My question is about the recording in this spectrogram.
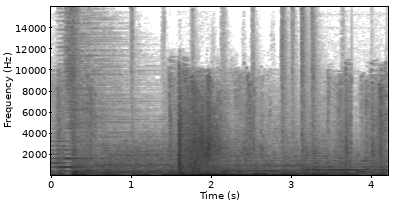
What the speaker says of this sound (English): That explosion just terrified me.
